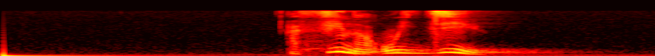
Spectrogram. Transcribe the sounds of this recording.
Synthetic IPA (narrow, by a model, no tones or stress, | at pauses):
afʲinɐ̰ʔujd͡zʲi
